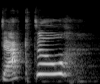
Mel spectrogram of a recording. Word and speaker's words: Dactyl: So it's D-A-C-T-Y-L. Hill. – Like pterodactyl.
